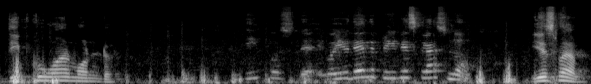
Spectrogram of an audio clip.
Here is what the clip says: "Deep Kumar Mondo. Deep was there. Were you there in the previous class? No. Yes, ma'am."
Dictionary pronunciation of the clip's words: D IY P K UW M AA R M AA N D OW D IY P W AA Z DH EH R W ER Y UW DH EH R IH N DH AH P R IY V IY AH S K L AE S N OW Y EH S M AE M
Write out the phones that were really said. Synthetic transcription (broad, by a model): D IY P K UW AA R M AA N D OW D IY P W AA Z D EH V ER Y UW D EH IH N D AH P R IY V IY AH S K L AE S N OW Y EH S M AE M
